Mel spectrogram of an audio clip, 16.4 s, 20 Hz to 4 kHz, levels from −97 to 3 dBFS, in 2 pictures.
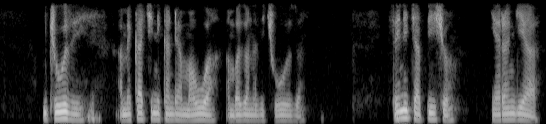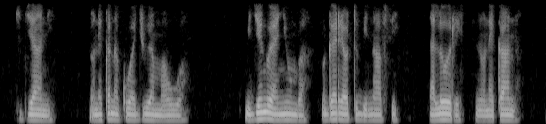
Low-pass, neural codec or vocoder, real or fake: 3.6 kHz; none; real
